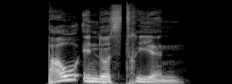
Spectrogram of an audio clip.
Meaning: plural of Bauindustrie
- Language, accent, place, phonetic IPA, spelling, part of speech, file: German, Germany, Berlin, [ˈbaʊ̯ʔɪndʊsˌtʁiːən], Bauindustrien, noun, De-Bauindustrien.ogg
